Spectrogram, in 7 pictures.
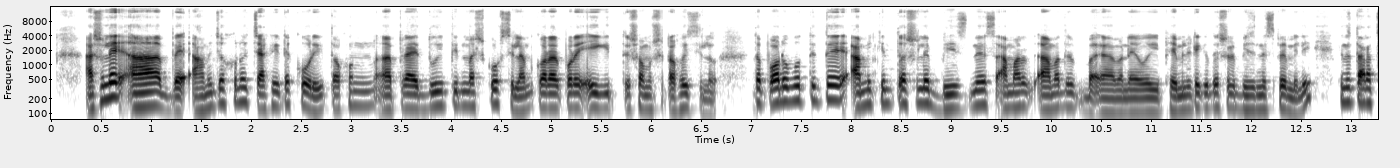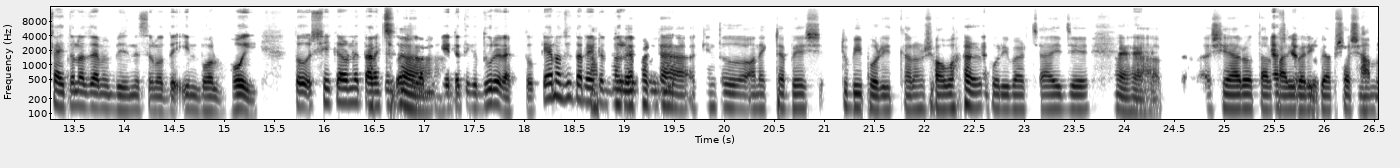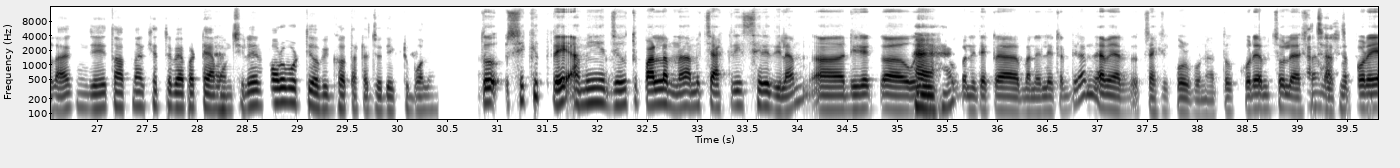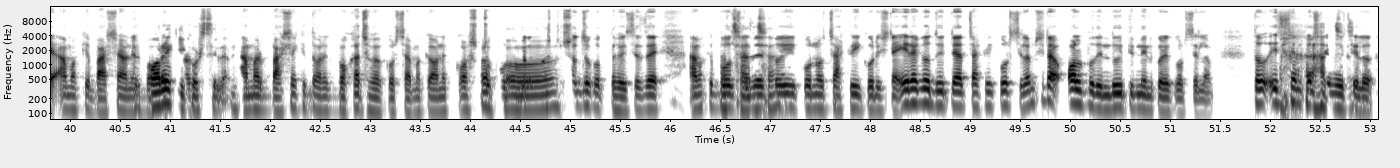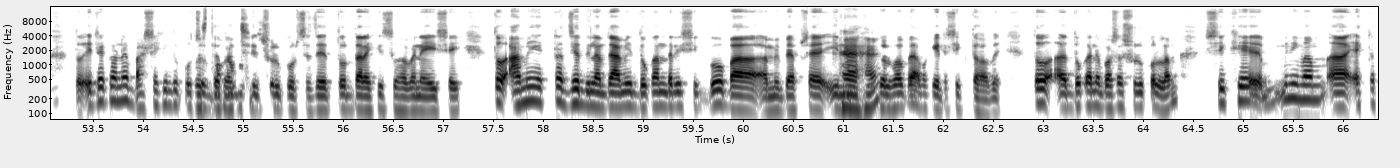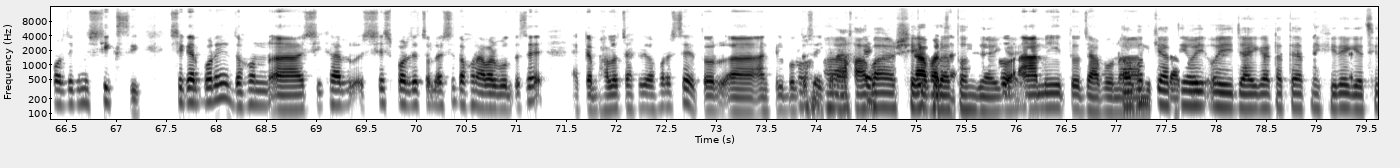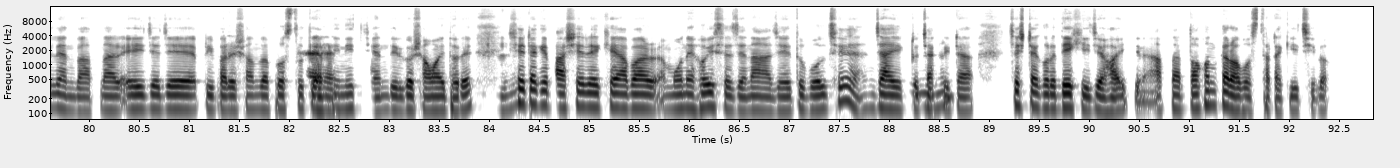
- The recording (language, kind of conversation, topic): Bengali, podcast, চাকরি ছেড়ে নিজের ব্যবসা শুরু করার কথা ভাবলে আপনার কী মনে হয়?
- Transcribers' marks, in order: other background noise; chuckle; tapping; chuckle; giggle; chuckle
